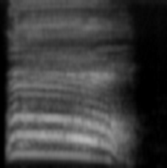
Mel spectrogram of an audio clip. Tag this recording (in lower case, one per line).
screaming
human voice
shout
